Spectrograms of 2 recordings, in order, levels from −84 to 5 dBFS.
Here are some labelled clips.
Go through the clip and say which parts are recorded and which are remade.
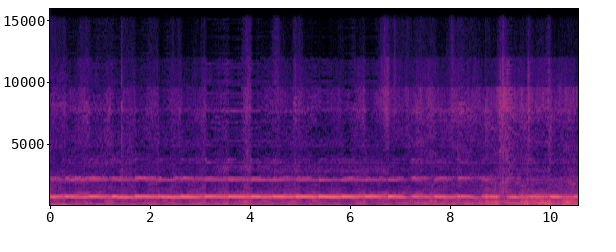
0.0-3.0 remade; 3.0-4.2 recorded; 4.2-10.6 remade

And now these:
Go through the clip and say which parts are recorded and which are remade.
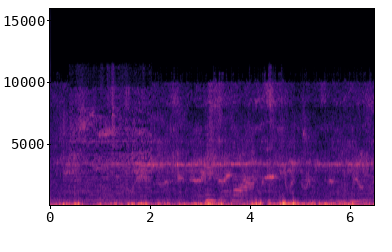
0.0-6.5 remade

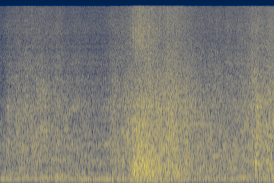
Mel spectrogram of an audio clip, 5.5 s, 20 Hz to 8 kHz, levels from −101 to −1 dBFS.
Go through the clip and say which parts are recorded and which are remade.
0.0-2.6 remade; 2.6-4.5 recorded; 4.5-5.5 remade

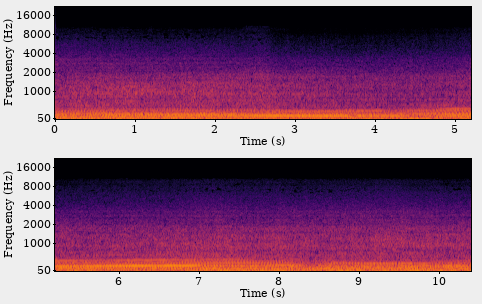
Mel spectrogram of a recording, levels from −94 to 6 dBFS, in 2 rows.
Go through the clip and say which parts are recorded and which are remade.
0.0-9.2 recorded; 9.2-9.9 remade; 9.9-10.4 recorded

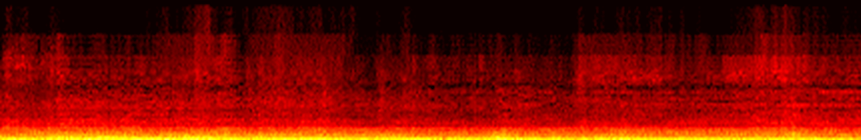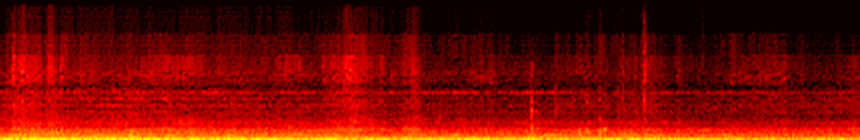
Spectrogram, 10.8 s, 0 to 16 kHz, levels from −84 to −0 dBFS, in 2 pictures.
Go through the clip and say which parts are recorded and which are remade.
0.0-3.4 recorded; 3.4-4.7 remade; 4.7-10.8 recorded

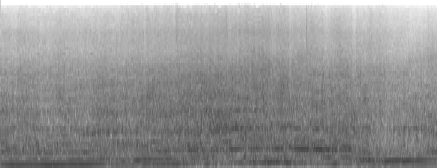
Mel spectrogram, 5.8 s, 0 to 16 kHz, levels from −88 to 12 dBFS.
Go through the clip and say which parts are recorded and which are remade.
0.0-5.8 remade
